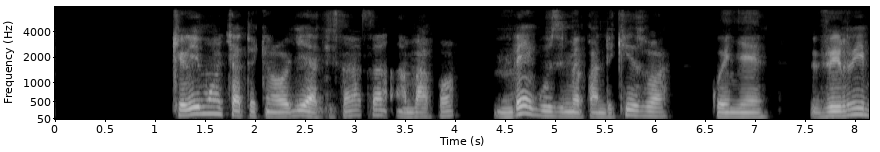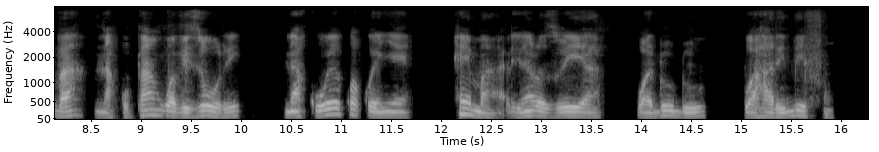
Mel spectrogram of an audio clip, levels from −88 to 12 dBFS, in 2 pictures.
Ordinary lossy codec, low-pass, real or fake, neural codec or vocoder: AAC, 32 kbps; 7.2 kHz; fake; codec, 44.1 kHz, 7.8 kbps, Pupu-Codec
